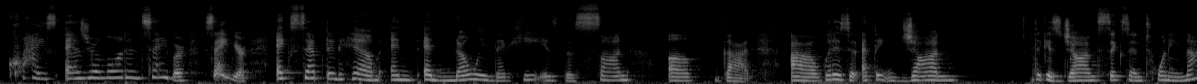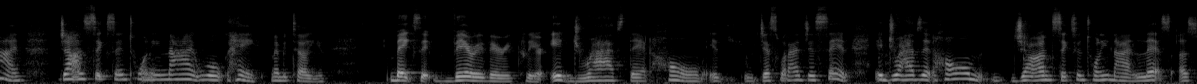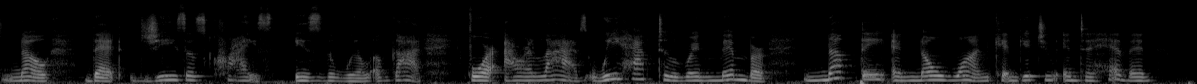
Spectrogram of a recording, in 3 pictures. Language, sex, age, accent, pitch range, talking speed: English, female, 40-59, American, 175-220 Hz, 155 wpm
